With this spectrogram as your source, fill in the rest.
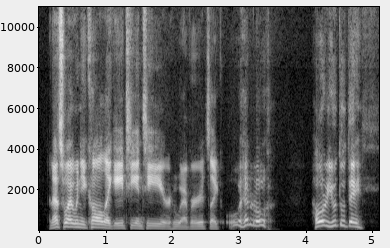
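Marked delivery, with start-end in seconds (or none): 2.9-4.9 very high, loud, fake Indian English accent. Imitating a phone company's support line: put-on Indian accent. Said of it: "I am just doing a voice".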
